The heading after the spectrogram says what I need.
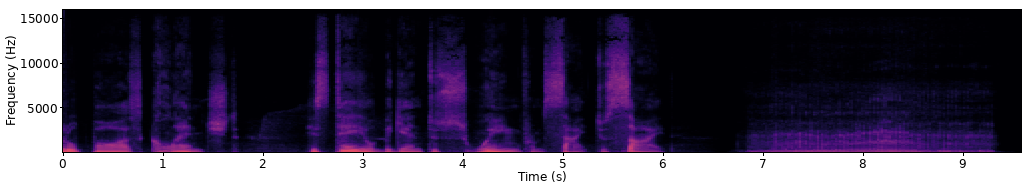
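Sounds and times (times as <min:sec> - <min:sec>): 
speech: 0:00.0 - 0:01.8, 0:02.4 - 0:06.1, 0:07.0 - 0:07.6
young tiger cub growling: 0:06.8 - 0:09.5.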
